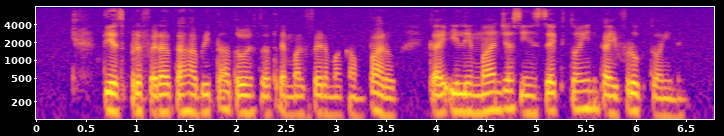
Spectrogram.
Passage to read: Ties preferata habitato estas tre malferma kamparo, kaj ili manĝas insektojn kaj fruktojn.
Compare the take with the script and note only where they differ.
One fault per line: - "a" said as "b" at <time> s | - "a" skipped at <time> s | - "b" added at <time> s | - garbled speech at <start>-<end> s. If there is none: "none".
none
